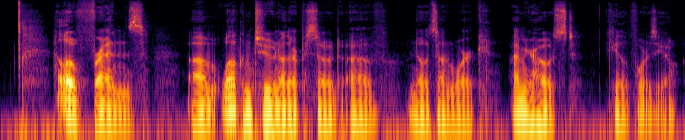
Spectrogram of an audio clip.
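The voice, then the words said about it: Low, groggy morning voice. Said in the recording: “my voice is low. It's morning voice. ... this is first thing in the morning”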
